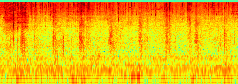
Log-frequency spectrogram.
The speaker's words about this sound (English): Now we're walking in spots. We're just walking. We could walk for miles if we wanted to.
